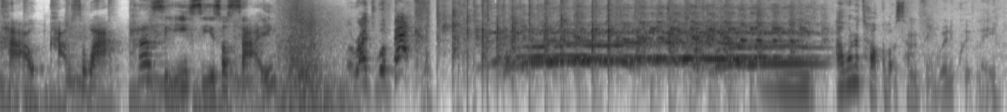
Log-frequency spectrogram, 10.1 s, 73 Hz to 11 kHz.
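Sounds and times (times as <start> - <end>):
people clapping quickly: 4.2 - 8.3.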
